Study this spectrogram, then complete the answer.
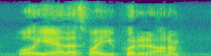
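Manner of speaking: put-on mutter under breath. Retelling a reply said quietly to the screaming: imitating muttering under breath. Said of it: "under his breath".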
